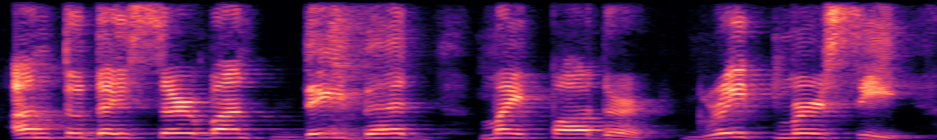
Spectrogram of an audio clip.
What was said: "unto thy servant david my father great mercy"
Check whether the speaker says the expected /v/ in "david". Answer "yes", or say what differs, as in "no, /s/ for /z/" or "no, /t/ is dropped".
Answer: no, /b/ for /v/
